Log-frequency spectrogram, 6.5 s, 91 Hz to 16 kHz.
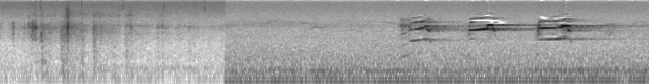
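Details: Bald eagle at its nest at Big Bear Lake, recorded by a live nest camera on the morning of a quick solo visit, June 2022. Three short bursts of high, squeaky chittering notes sound over a steady low hum and wind noise.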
